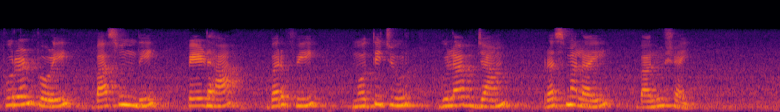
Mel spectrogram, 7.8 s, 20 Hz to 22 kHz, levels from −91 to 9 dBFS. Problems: constant background noise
